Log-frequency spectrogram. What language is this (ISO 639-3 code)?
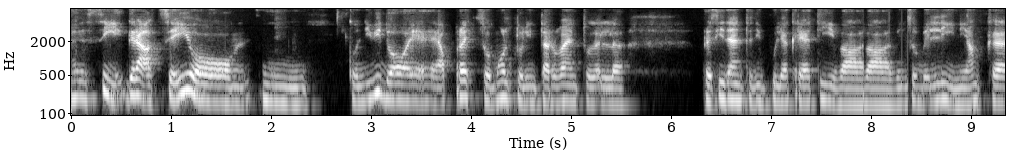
ita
